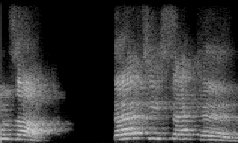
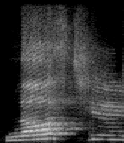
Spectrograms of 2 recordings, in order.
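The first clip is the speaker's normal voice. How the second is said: ordinary delivery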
